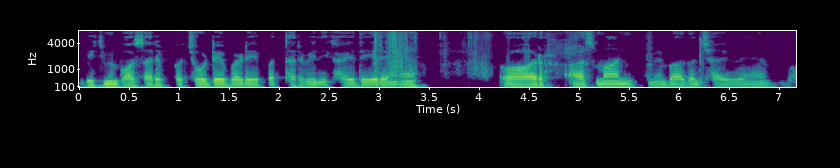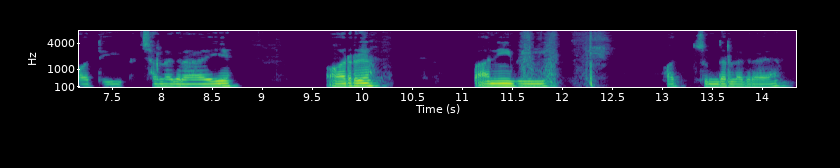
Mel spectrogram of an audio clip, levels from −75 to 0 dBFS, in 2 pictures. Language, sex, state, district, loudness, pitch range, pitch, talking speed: Hindi, male, Uttarakhand, Uttarkashi, -18 LUFS, 115-125 Hz, 120 Hz, 140 wpm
